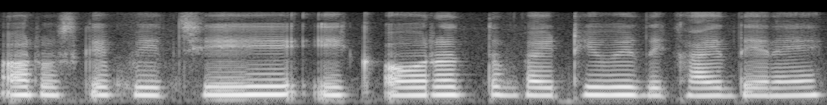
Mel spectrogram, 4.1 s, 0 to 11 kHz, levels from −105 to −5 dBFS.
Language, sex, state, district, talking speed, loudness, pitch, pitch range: Hindi, female, Delhi, New Delhi, 175 wpm, -17 LUFS, 220 Hz, 210-225 Hz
